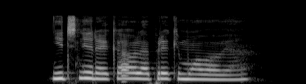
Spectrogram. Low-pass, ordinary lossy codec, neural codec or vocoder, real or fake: 9.9 kHz; none; none; real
